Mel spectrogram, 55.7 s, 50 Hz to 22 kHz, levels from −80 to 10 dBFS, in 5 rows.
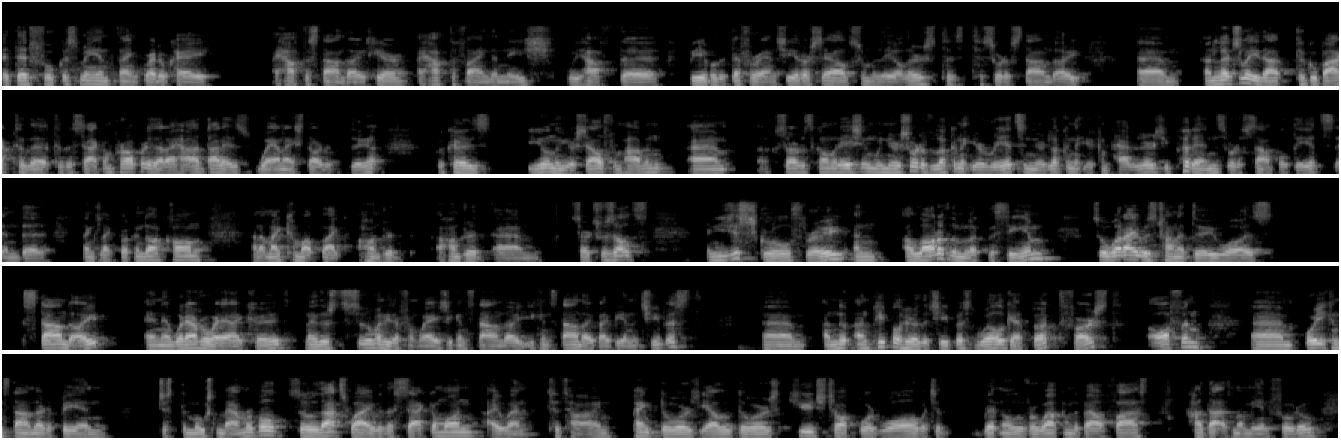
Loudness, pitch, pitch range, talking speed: -27 LUFS, 120 Hz, 115-135 Hz, 230 wpm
